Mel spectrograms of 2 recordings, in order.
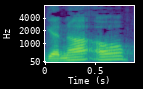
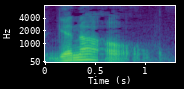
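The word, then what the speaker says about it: gennaō: This is the perfect passive indicative of genao plus the prepositional phrase ek plus the genitive singular of theos, with the definite article. Now we're going to have this verb used several times here. Genao. G-E-N-N-A long O.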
